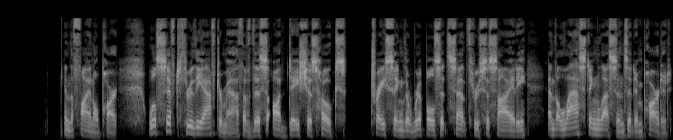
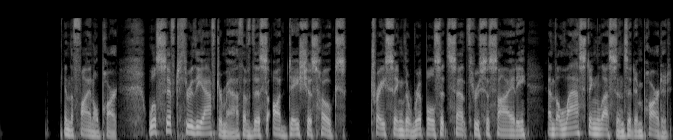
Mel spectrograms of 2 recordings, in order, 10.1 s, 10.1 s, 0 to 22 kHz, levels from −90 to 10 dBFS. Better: second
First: thin; very; fading below 500 Hz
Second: none

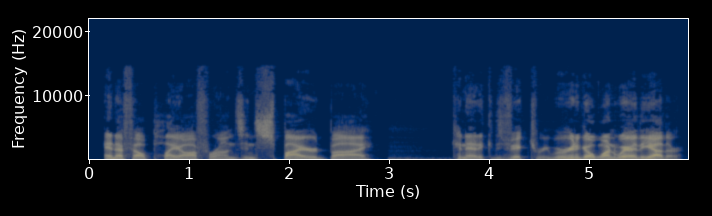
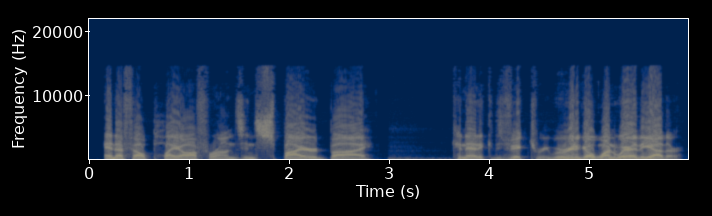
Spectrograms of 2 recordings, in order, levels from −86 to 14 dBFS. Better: first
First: none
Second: distortion; heavy; 8 dB below the speech

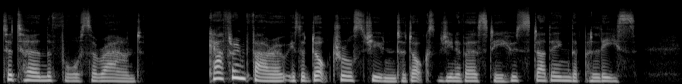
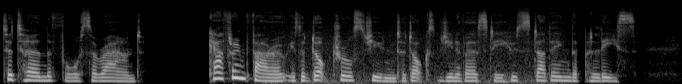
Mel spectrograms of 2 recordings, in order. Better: first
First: none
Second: hiss; faint; from 2.5 to 5.5 s; 20 dB below the speech

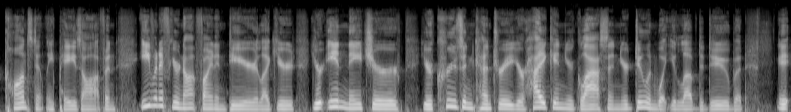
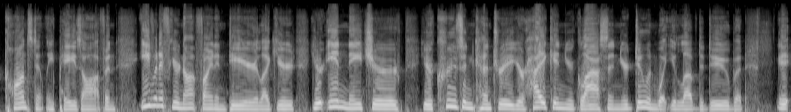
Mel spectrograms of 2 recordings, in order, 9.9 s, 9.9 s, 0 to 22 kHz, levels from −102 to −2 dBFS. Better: first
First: none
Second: distortion; slight; 10 dB below the speech

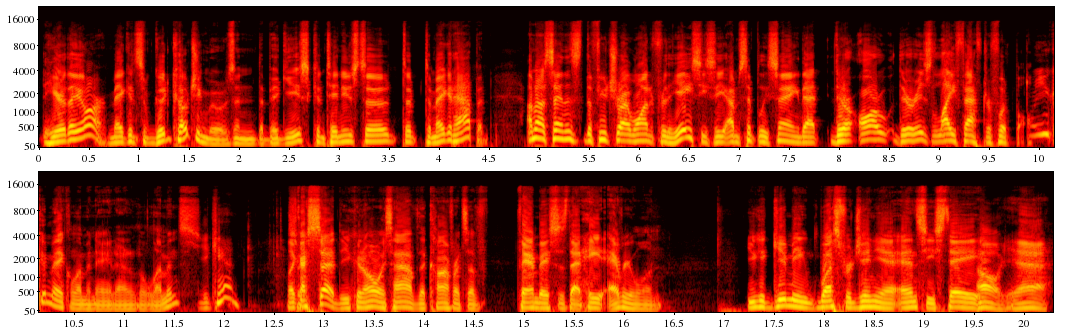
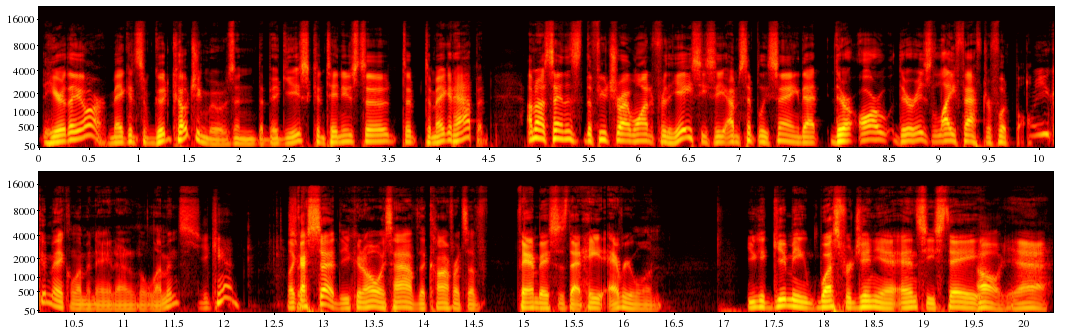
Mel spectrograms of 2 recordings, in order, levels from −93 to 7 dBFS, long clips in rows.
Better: second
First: distortion; slight; 10 dB below the speech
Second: none

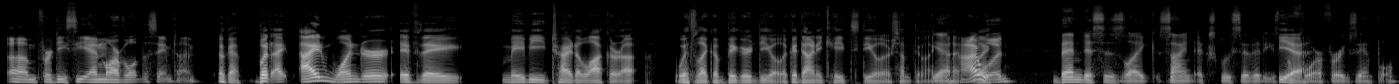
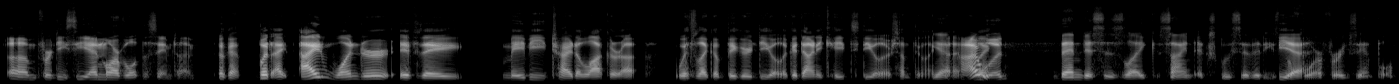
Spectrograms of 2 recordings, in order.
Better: first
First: none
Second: thin; very; fading below 400 Hz

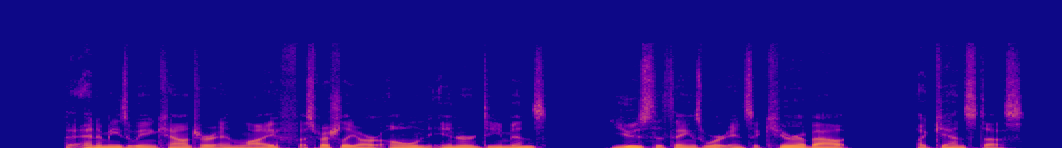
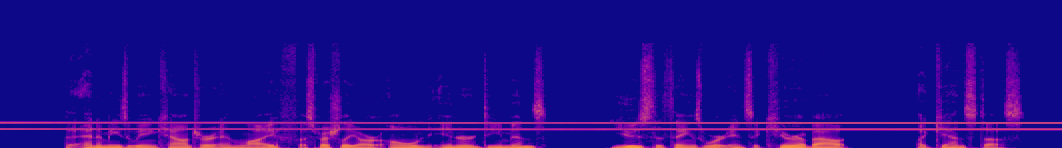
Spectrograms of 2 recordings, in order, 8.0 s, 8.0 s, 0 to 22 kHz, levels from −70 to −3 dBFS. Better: first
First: none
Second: high-pitched whine; loud; throughout; 4 kHz, 8 dB below the speech

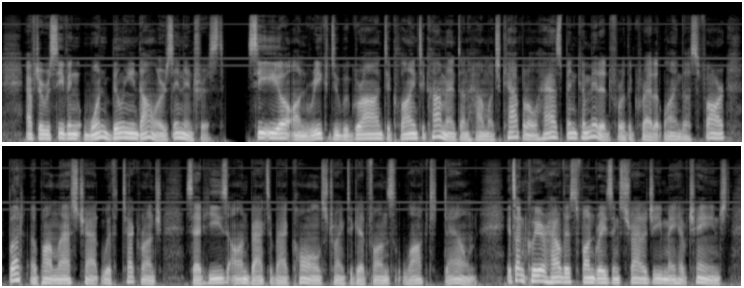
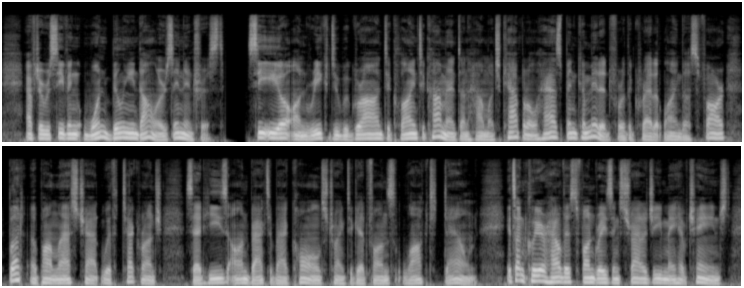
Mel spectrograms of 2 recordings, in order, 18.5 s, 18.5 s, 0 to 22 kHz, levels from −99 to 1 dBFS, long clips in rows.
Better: second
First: high-pitched whine; faint; throughout; 4 kHz, 30 dB below the speech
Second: none

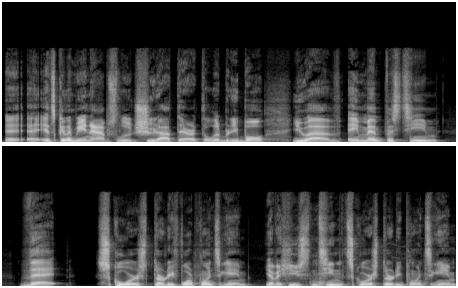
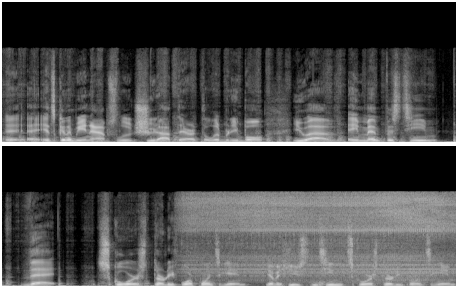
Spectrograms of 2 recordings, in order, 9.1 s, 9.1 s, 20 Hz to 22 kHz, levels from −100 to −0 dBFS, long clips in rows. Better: first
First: none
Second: household noises; loud; throughout; 6 dB below the speech

